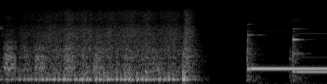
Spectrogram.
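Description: household object, doorbell ding-dong chime

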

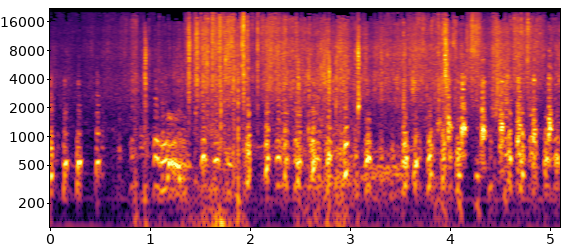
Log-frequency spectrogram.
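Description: bird, chickens clucking

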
